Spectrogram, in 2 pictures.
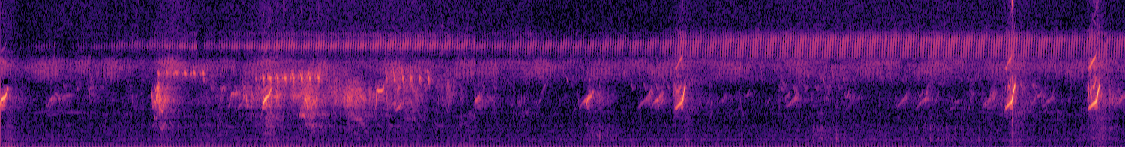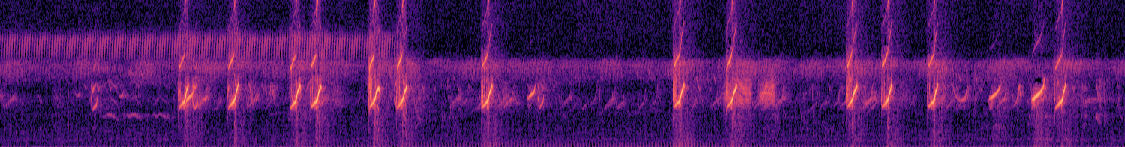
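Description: Wild birds calling: some twittering a few seconds in, then a run of short, sharp, high chirps from about halfway, coming every half second to a second. A thin, steady, high-pitched whine runs under them and cuts off suddenly about two-thirds of the way through.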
